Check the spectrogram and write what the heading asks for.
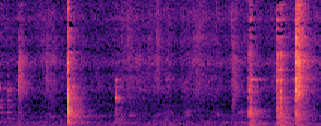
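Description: Steel dado blade clinking as it is handled and fitted onto the table saw arbor: one sharp metallic clank about a second in, then a quick run of three clinks near the end.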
